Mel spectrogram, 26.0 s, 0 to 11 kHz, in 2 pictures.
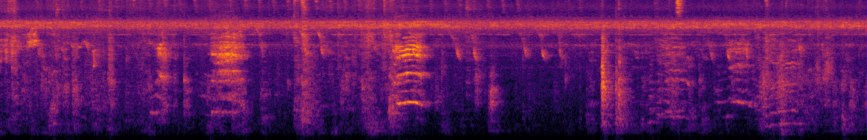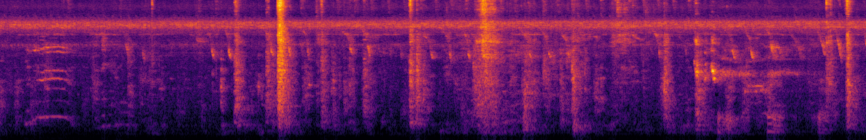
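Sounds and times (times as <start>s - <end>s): chickens calling: 0.0s - 26.0s
goats bleating: 2.2s - 3.8s, 5.8s - 6.5s, 9.7s - 12.2s, 13.4s - 14.8s.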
